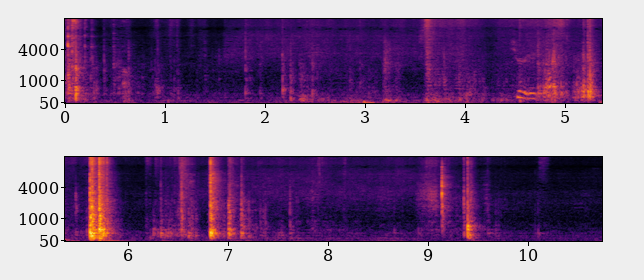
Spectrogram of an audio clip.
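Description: Wax crayons rattling against each other and a plastic tub as a hand rummages through them for a crayon. A plastic pencil box is handled and opened, giving several sharp clicks and knocks; the loudest comes a little past halfway.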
